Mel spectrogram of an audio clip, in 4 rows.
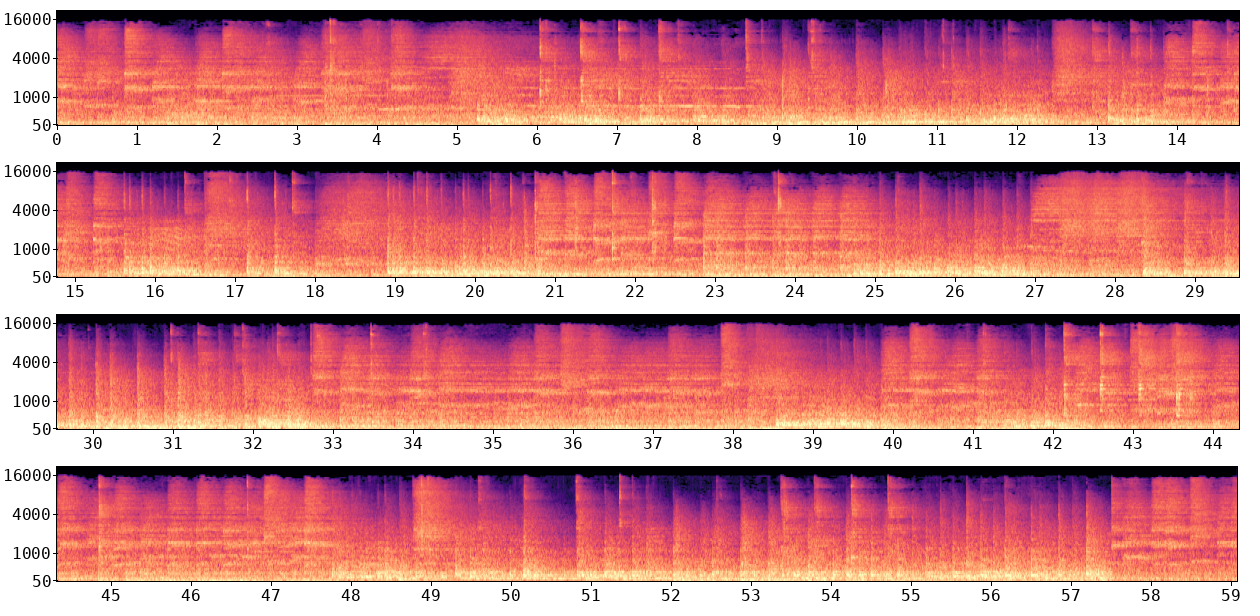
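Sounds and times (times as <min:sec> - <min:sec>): drums and timpani beating: 0:00.0 - 0:59.0.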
